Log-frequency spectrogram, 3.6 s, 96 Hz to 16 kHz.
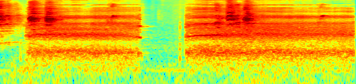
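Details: A hand-tame, domestically bred Blue-eyed cockatoo recorded 6 December 2019. It makes two rough, grating squawks separated by a short silence, each harsh and rich in high overtones.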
